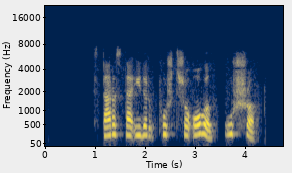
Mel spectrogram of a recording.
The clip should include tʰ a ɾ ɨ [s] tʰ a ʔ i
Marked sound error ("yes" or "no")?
no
